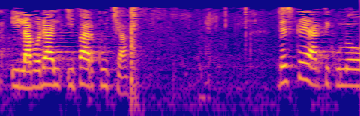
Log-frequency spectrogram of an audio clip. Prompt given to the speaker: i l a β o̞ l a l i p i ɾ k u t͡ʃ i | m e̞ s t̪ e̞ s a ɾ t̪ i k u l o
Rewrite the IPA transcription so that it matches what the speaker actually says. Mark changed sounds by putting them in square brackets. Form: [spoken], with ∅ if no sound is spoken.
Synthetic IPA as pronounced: i l a β o̞ [ɾ] a l i p [a] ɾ k u t͡ʃ [a] | [b] e̞ s t̪ e̞ [∅] a ɾ t̪ i k u l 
